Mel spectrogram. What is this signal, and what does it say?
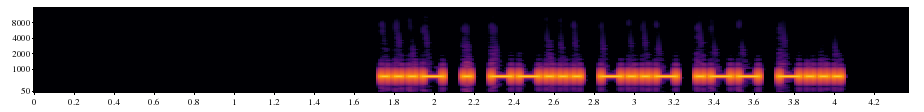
Morse code, heard as a keyed tone, about 34 wpm, 700 Hz. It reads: VE7XWB
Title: DXCC-100 Call Signs - 6 Characters - 35wpm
